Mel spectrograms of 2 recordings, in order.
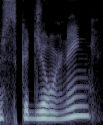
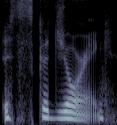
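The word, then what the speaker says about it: skijoring: signed up Rosie for scouring no SC scoring not scouring scoring I always say it wrong so it's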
